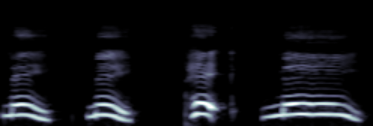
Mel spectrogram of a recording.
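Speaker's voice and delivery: eager shouting. A narrator's reading. Kids shouting to get the man's attention, eager cries. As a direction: pipe up like kids begging to be picked. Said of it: "were shouting and waving".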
